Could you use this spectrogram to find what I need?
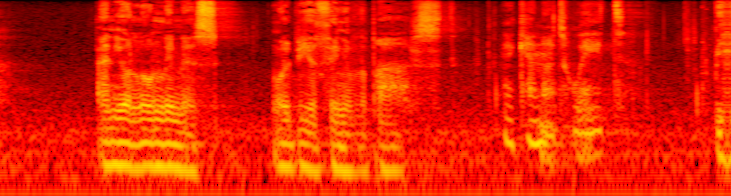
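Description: A woman speaks softly up close.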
